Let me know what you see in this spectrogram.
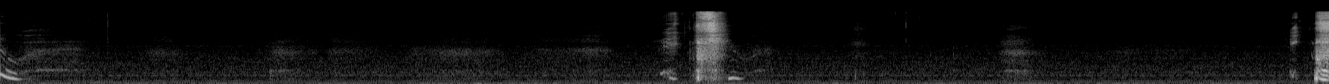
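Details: Person filmed sneezing on request, sneezes possibly self-induced and described as strong: quiet room, a brief lead-in breath, then a sharp explosive sneeze and the start of another: sneezing.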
